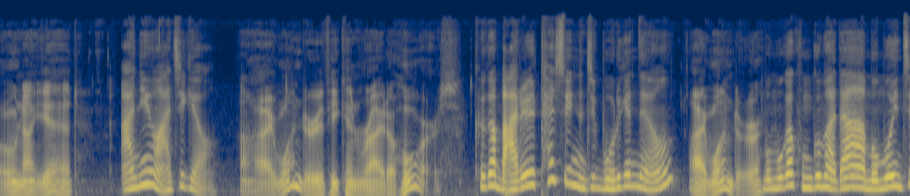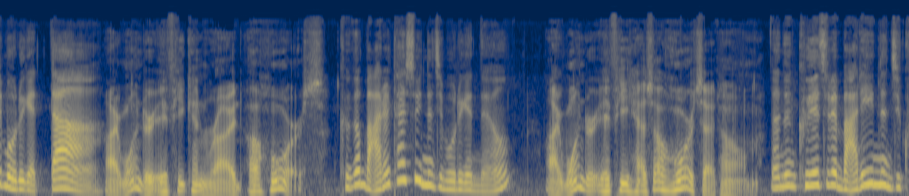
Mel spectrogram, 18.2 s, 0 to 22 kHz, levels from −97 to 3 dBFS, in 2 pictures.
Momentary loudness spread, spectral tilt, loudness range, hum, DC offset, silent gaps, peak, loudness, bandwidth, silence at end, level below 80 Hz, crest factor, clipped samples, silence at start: 11 LU; -6.5 dB/octave; 5 LU; none; under 0.1%; none; -2 dBFS; -21 LUFS; 15.5 kHz; 0 s; -44 dBFS; 18 dB; under 0.1%; 0 s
